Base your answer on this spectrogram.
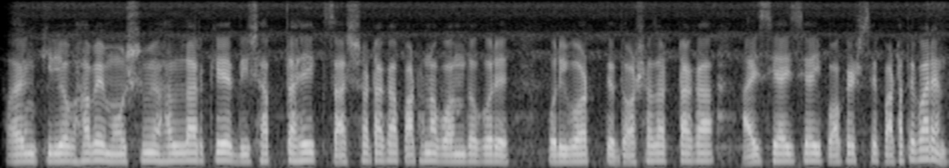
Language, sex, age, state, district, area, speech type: Bengali, male, 60+, West Bengal, North 24 Parganas, rural, read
